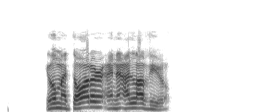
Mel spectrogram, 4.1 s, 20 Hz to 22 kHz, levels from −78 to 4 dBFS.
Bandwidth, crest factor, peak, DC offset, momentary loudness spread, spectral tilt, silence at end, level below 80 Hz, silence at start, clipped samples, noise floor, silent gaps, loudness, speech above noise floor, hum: 7.4 kHz; 16 dB; -2 dBFS; under 0.1%; 13 LU; -6 dB/octave; 1.6 s; -64 dBFS; 0.7 s; under 0.1%; under -90 dBFS; none; -15 LUFS; over 75 dB; none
